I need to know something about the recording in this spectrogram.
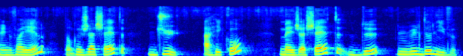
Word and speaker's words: haricot: J'achète du haricot. Haricot, c'est un H, mais c'est un H aspiré.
